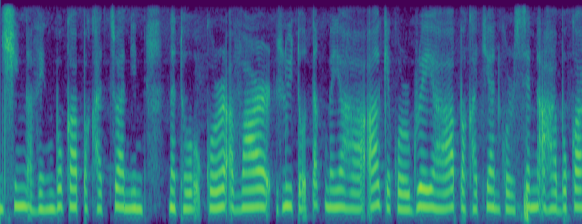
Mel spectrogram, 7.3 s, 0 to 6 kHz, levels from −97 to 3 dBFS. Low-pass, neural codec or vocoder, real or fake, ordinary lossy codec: 5.4 kHz; none; real; none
